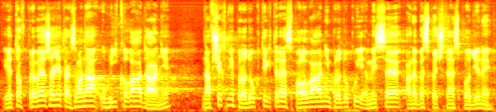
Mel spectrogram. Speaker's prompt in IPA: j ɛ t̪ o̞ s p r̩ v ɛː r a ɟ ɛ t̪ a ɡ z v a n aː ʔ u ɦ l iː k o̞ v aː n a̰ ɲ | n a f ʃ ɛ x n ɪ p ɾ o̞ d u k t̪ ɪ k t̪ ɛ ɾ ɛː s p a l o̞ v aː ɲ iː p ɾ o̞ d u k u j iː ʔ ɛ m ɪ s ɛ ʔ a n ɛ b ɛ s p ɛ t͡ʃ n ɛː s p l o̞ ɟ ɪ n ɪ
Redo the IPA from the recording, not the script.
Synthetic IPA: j ɛ t̪ o̞ f p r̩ v ɛː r a ɟ ɛ t̪ a ɡ z v a n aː ʔ u ɦ l iː k o̞ v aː d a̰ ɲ | n a f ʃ ɛ x n ɪ p ɾ o̞ d u k t̪ ɪ k t̪ ɛ ɾ ɛː s p a l o̞ v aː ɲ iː p ɾ o̞ d u k u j iː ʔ ɛ m ɪ s ɛ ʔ a n ɛ b ɛ s p ɛ t͡ʃ n ɛː s p l o̞ ɟ ɪ n ɪ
